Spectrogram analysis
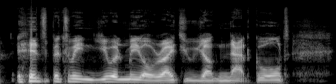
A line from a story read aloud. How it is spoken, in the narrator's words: he said, laughing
